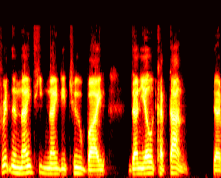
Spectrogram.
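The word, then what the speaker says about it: Catán: and it was written in 1992 by Daniel Catan. Did I pronounce Yes.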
